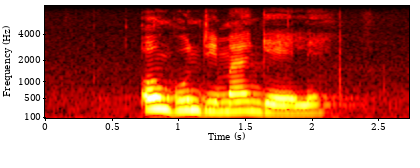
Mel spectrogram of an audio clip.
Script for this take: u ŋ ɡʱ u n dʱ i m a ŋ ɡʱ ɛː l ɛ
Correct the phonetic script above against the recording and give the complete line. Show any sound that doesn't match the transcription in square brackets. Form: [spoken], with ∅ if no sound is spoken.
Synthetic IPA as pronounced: [o] ŋ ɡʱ u n dʱ i m a ŋ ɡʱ ɛː l ɛ

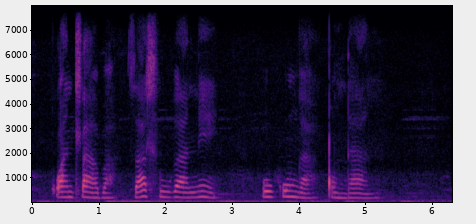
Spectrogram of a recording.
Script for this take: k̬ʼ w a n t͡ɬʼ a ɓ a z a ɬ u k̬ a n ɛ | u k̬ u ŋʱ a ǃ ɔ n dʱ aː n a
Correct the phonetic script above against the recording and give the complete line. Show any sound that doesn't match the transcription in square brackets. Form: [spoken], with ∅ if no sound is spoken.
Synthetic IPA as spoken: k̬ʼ w a n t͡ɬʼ a ɓ a z a ɬ u k̬ a n ɛ | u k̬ u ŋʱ a ǃ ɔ n dʱ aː n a

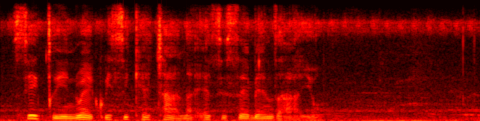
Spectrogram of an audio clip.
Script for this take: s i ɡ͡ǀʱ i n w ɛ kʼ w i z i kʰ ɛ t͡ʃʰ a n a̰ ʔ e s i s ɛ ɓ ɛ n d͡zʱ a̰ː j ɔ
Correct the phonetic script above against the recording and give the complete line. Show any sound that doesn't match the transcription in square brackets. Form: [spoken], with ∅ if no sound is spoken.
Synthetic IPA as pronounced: s i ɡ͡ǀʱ i n w ɛ kʼ w i [s] i kʰ ɛ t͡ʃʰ a n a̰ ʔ e s i s ɛ ɓ ɛ n d͡zʱ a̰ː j ɔ

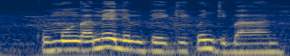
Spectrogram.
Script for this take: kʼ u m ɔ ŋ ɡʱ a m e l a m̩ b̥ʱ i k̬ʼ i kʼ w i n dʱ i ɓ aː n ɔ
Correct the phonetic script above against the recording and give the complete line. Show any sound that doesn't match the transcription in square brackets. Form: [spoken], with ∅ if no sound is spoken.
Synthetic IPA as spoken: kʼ u m ɔ ŋ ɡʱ a m e l [i] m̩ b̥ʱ [e] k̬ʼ i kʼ w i n dʱ i ɓ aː n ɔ

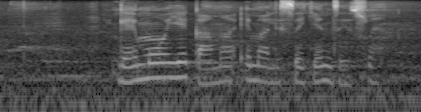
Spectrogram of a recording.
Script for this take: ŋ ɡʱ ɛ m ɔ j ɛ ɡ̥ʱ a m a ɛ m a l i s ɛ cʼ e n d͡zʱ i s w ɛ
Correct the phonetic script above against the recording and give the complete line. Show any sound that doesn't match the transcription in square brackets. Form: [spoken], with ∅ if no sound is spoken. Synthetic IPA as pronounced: ŋ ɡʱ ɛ m ɔ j ɛ ɡ̥ʱ a m a ɛ m a l i s ɛ cʼ e n d͡zʱ [iː] s w ɛ

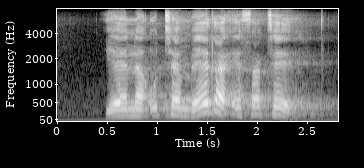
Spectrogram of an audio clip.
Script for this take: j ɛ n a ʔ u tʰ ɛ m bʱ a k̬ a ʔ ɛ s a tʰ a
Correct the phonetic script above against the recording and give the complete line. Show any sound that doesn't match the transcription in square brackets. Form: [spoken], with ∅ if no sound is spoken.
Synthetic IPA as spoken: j ɛ n a ʔ u tʰ ɛ m bʱ [ɛ] k̬ a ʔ ɛ s a tʰ [ɛ]

